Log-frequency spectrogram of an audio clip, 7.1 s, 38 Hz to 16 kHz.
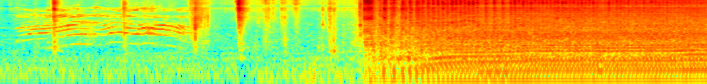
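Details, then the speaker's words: Yard Machines by MTD self-propelled mower, PowerMore 139cc OHV engine, customer says won't start, before tune-up, choke on: quiet clicks, catches after about four seconds, then steady even drone without stumbling; complaint not verified, runs fine. "Okay, so customer's complaint not verified. Mower runs just fine."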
